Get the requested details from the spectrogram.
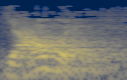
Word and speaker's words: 雅伟: 耶和华呢，他原来的名字啊，在希伯来文里面发音就是雅伟。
